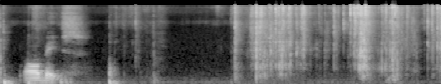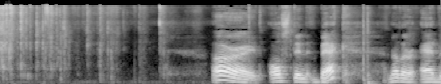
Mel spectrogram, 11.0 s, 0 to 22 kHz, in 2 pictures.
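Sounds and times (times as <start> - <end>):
foil wrapper tearing and crinkling: 2.9 - 7.3.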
